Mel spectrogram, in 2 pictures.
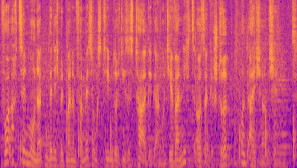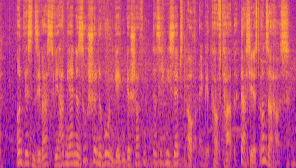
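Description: A man's voice: medium pitch, very animated, a little fast, music in the background, natural voice. A man acting a jovial property developer with hearty salesman patter in a dubbed German TV drama. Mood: hearty, welcoming.

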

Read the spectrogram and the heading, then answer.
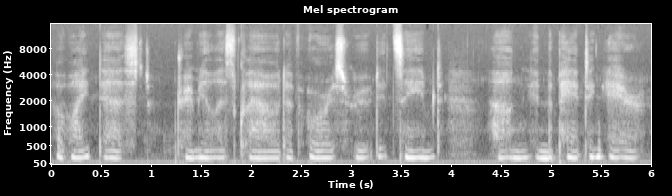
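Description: A woman narrating a classic novel entirely in a soft, unvoiced whisper. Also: mid-range voice, little pitch movement, unhurried, slight background noise. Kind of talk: whispered audiobook reading.

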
